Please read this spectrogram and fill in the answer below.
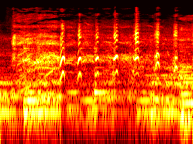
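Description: Music playing through the hall's sound system, with a person laughing over it in a run of short 'ha-ha' bursts, about four a second, starting a little before one second in.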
